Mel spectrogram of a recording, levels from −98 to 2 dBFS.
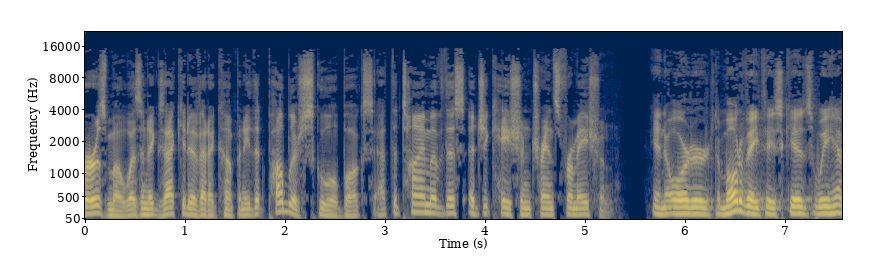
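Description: No technical faults can be heard in this recording.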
